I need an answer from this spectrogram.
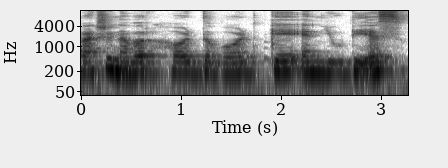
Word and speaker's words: Knut: I've actually never heard the word K-N-U-T-S pronounced. It's not nut, it's knut.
